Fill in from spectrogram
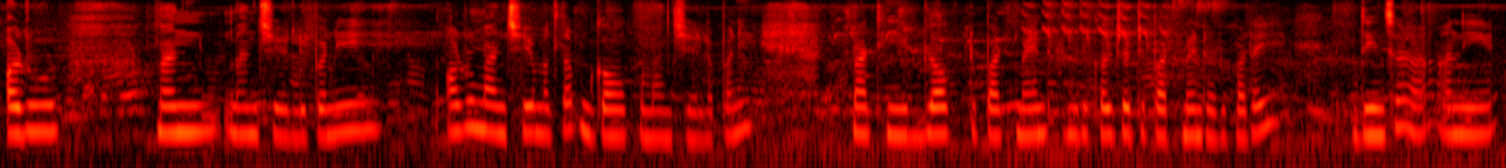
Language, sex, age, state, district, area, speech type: Nepali, female, 30-45, West Bengal, Darjeeling, rural, spontaneous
